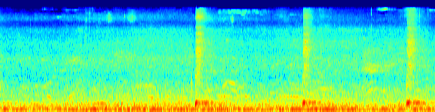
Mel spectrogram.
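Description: Marching band drum struck a few single times, roughly a second apart, as a slow drum tap. Crowd voices and a steady low engine hum run underneath.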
